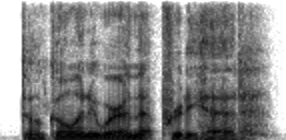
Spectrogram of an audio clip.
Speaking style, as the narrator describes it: Ari murmured

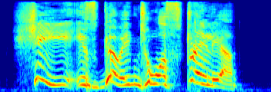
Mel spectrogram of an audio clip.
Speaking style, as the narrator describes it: Araminta cried out

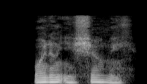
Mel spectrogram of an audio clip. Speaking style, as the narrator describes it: said breathlessly

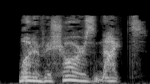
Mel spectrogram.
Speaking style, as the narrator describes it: the madman whispered

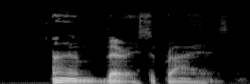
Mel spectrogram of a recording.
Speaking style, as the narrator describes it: Shooter repeated in that heavy, even voice that now sounded like a hideous parody of calmness

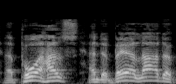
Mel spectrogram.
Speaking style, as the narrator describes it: cried

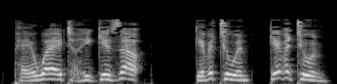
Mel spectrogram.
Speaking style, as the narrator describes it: shouted Legree

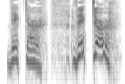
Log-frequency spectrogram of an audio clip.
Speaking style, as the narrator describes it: Robert's pleas were muffled by sobs

